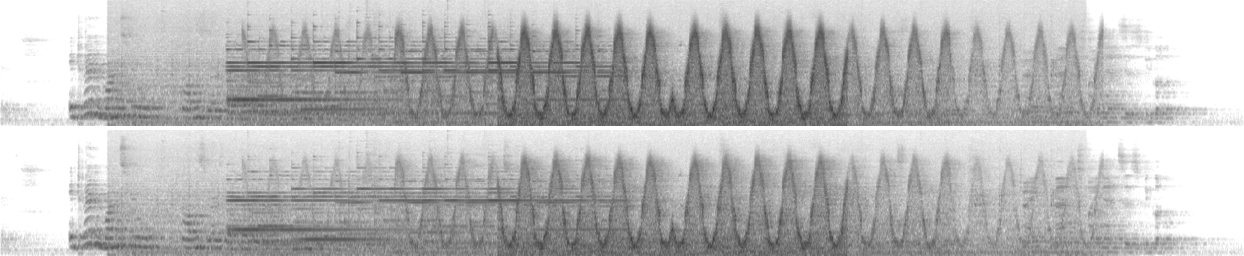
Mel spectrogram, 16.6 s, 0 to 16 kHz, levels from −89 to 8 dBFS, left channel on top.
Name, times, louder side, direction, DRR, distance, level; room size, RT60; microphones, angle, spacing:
voice 1, 0.9-5.1, right 1 dB, 15° right, 1 dB, 6.0 m, -35 dB
sound 1, 1.4-14.5, left 1 dB, 10° left, 2.4 m, -39 dB
sound 2, 3.0-8.4, left 4 dB, 60° left, 2.2 m, -25 dB
sound 3, 3.2-14.7, left 5 dB, 40° left, 0.9 m, -22 dB
voice 2, 5.9-11.0 11.3-13.0 13.6-15.5, equal, 55° right, 2 dB, 4.1 m, -42 dB
25.5 x 18.5 x 6.1 m, 1.2 s
head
